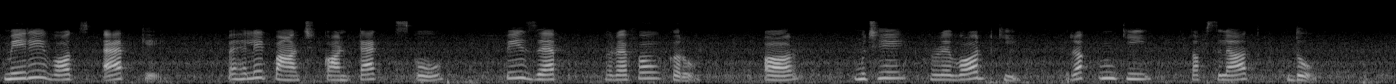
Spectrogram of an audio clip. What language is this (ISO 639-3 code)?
urd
